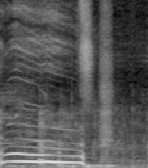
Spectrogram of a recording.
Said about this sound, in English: We're slashing prices with a werewolf? Oh, then he's got a howl afterwards.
